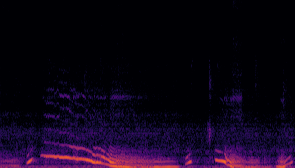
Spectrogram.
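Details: Female house cat calling when she wants something, a long descending whine that drops into a low, throaty hold, followed by short rising chirps and another falling meow.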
